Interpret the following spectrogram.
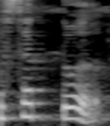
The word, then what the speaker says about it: सत्व: और अगर हमें दो बोलना सत्व। थोड़ा सा हम इस पर उच्चारण ज्यादा देते हैं।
